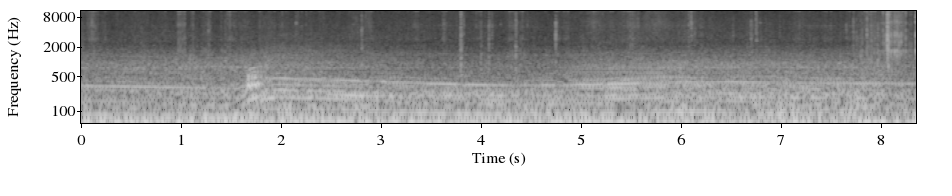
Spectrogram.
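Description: A 2016 BMW i8 hybrid supercar driving through a bend on a road, with a loud, steady engine drone and road rumble heard from inside the car and a slight rise in pitch partway through, alone without talk.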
